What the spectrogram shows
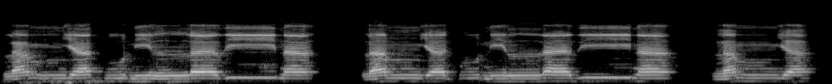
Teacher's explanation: Mimnya ngalir ya, jangan mantul, jangan lama. Nah, mim punya sifat bainiyah, dialirkan sedikit suaranya.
